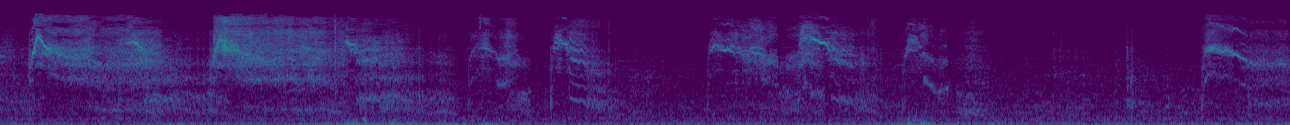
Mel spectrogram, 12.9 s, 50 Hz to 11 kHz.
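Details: White storks at a nest on the Alcalá de Henares town hall tower, Spain: a male feeding two chicks at dusk, 21:55. Harsh, hissing, downward-sliding wheezes come in irregular bursts, with soft low rumbles beneath.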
